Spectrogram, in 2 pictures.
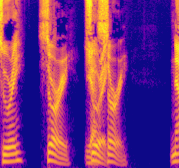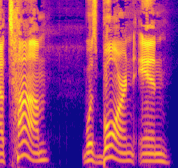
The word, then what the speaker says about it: Suri: u r i and it was wasn't it pronounced Suri Suri Suri now Tom was born in New York state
